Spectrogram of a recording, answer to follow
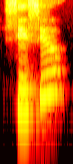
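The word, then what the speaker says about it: Sisu: Cisu Road to Revenge. Oh, yeah. Yeah. Yeah. The You're pronouncing it right.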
